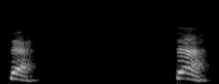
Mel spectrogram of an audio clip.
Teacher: इसको अदा करने के लिए जबान बाहर आएगी थोड़ा, और ऊपर के जो दांत हैं सामने के, उसके नोक जो है कट, उसका कट जो है दांतों का, उस कट को हमारी जबान चिपकेगी, यानी लगेगी। सह, यानी आप जबान निकालोगे, जबान चौड़ी होगी, बाहर बहुत चौड़ी होगी, ब्रॉड होगी, और ऊपर के दांतों को लगेगी, किनारों को लगेगी।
